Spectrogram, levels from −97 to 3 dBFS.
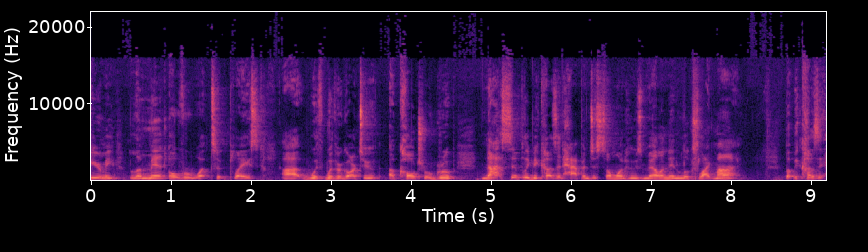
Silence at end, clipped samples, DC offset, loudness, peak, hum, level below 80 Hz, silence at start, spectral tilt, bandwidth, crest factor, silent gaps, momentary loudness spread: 0 s; under 0.1%; under 0.1%; -28 LUFS; -6 dBFS; none; -72 dBFS; 0 s; -3 dB/octave; over 20 kHz; 22 dB; none; 6 LU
